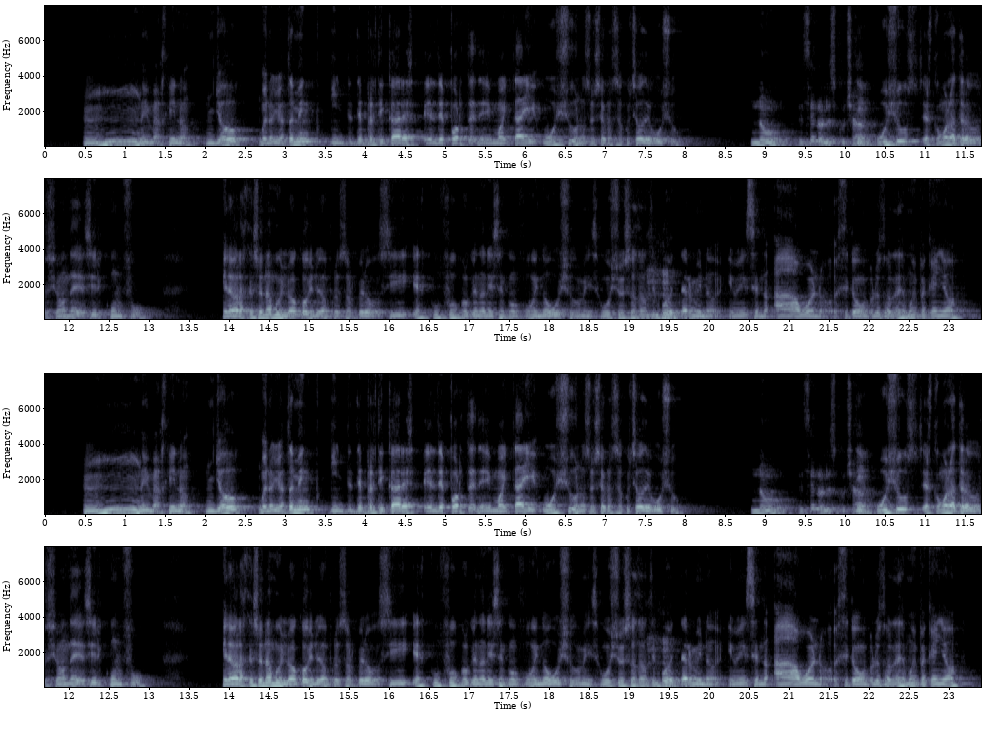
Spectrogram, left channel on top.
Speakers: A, on the right; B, on the left.
A: Mm, me imagino. Yo, bueno, yo también intenté practicar es- el deporte de Muay Thai Wushu. No sé si habrás escuchado de Wushu.
B: No, ese no lo he escuchado.
A: Bien, Wushu es como la traducción de decir Kung Fu. Y la verdad es que suena muy loco y le digo al profesor, pero si es Kung Fu, ¿por qué no le dicen Kung Fu y no Wushu? Me dice, Wushu es otro
B: <laughs>
A: tipo de término. Y me dicen, ah, bueno, es que como el profesor desde muy pequeño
